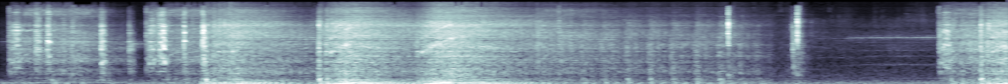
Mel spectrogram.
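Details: Starter motor after cleaning and greasing the rear brass bush to cure a scratchy cranking noise: it now spins the engine cleanly with no drag, the engine catches within seconds and settles to a steady idle; normal starter cranking.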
